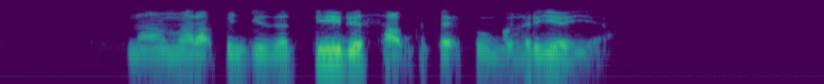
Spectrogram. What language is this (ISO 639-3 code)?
sat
